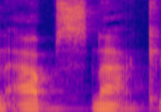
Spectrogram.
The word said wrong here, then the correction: Anspach: and Hobday. – yeah, why not? Yeah, sure. – Anspach and Hobday.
